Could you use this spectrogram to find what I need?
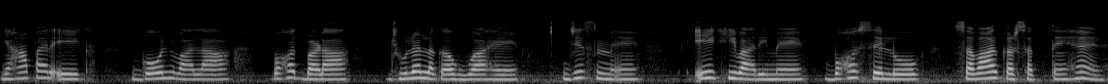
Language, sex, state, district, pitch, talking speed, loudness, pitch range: Hindi, female, Chhattisgarh, Balrampur, 240 Hz, 125 wpm, -26 LUFS, 235-270 Hz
